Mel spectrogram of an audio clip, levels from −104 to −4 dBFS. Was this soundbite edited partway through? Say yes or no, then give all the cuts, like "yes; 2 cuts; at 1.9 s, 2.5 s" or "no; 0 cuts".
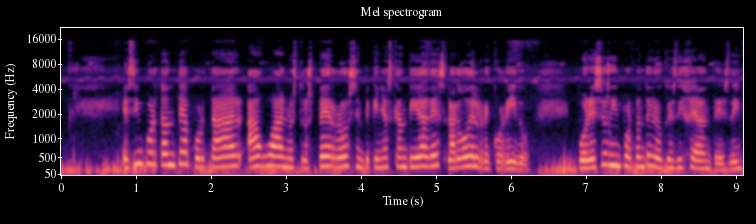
yes; 3 cuts; at 2.5 s, 5.2 s, 7.3 s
